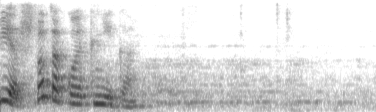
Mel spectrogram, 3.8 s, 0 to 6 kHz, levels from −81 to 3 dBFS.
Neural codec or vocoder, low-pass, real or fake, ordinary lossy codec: none; 5.4 kHz; real; Opus, 32 kbps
